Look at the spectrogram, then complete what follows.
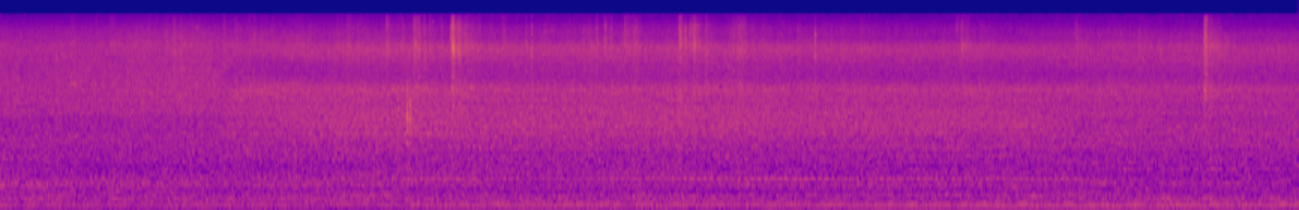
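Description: Industrial plant machinery running steadily, a fan-like rushing noise over a low electrical hum.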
